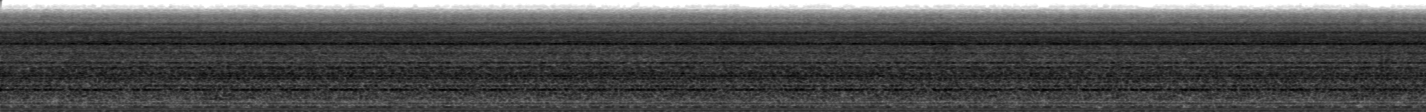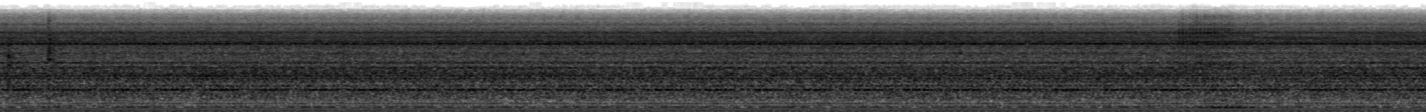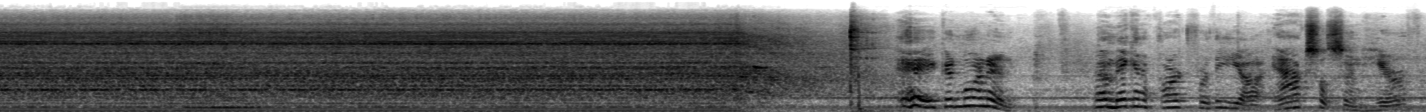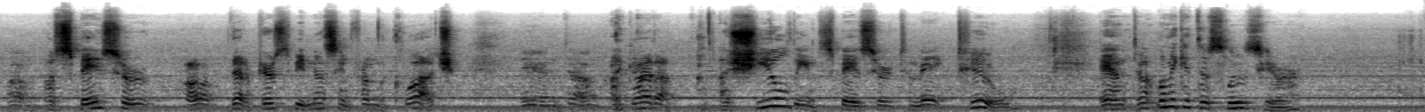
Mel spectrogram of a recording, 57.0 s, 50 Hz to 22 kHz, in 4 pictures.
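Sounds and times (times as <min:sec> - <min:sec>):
lathe humming: 0:00.0 - 0:39.8.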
